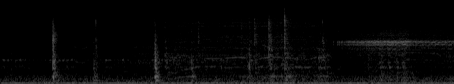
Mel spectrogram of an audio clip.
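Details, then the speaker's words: Philips VR2220 portable V2000 video recorder, damaged in the post, with a known-good tape: light mechanical whirring and sharp clicks, then rising motor whine as fast forward runs; stop button does not work, display partly dead. "sounds like Fast Forward is working though"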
